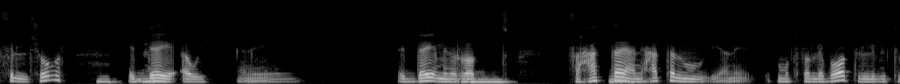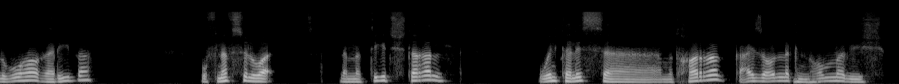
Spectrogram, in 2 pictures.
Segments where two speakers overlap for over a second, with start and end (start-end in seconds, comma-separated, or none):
none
